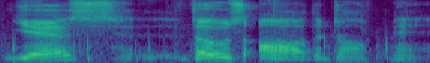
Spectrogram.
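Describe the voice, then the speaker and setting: A man playing a sly, evasive older man in a radio drama, halting and patronizing as he betrays a younger friend. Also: on the high side. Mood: evasive, stern. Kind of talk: old-time radio drama acting.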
